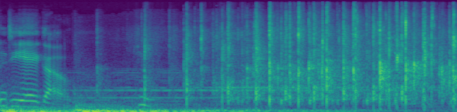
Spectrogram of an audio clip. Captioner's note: contestants applaud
